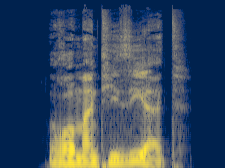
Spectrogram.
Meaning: 1. past participle of romantisieren 2. inflection of romantisieren: third-person singular present 3. inflection of romantisieren: second-person plural present
- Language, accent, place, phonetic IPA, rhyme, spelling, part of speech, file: German, Germany, Berlin, [ʁomantiˈziːɐ̯t], -iːɐ̯t, romantisiert, verb, De-romantisiert.ogg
